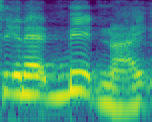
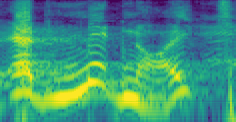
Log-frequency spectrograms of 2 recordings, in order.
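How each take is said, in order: First: Said in the usual way. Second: Slow drawn-out preaching cadence. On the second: Shown as a demonstration. Preacher shows how to preach the line, slow and grand. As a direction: stretch it out like a revival preacher. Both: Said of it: "you gotta preach it real good".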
